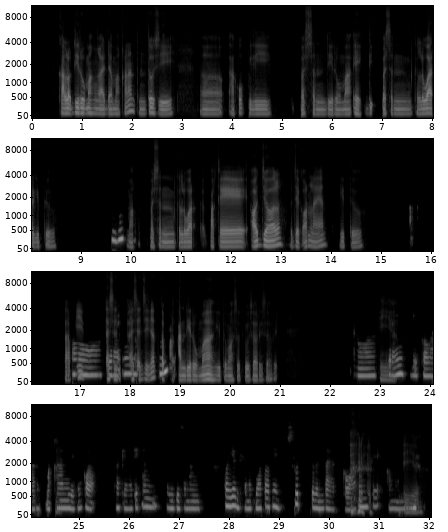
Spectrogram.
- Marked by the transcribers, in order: other background noise; distorted speech; chuckle; unintelligible speech
- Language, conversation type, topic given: Indonesian, unstructured, Bagaimana Anda memutuskan apakah akan makan di rumah atau makan di luar?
